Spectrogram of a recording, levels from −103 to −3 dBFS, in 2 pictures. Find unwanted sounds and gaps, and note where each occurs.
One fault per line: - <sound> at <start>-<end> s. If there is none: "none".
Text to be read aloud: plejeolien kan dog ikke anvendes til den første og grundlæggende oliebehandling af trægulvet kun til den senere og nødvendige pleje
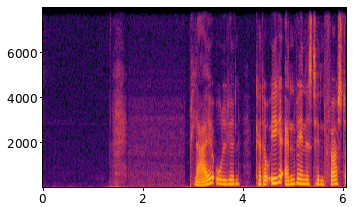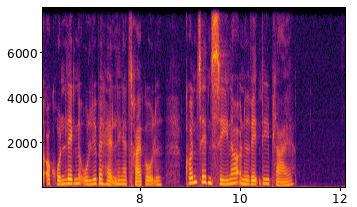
none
